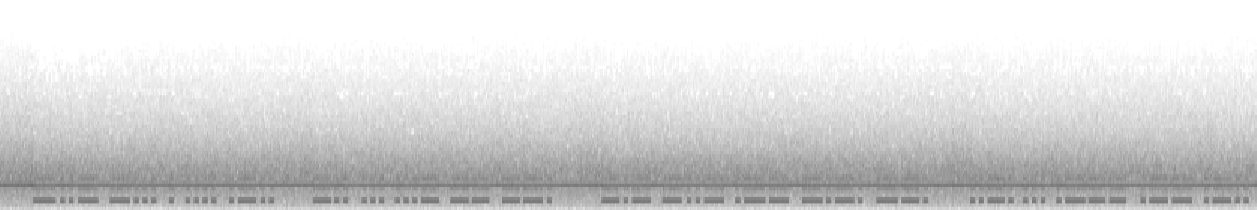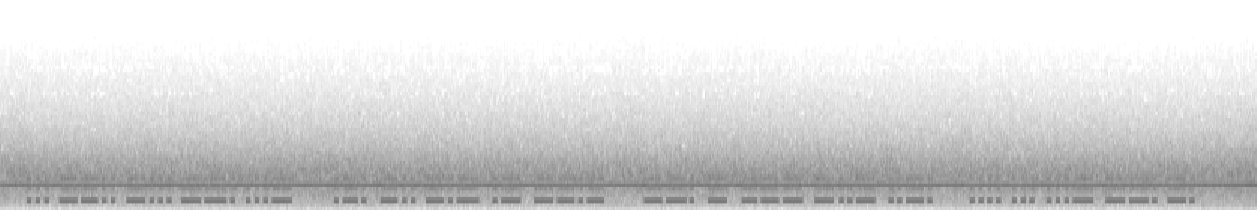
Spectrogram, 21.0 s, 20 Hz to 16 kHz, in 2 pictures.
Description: Morse code, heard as a keyed tone, hand-sent with a bug key, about 33 wpm, 850 Hz, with radio static and a steady whistle near 2020 Hz. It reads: XBEHL DSVMG KXWCG FSJWL SZBGV RDKAQ GTOXF HSVGN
